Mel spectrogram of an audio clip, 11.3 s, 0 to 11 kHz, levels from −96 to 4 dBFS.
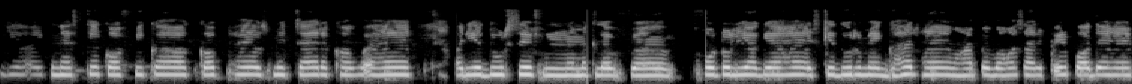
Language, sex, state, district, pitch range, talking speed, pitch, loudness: Hindi, female, Bihar, Jamui, 250-265 Hz, 205 wpm, 260 Hz, -21 LUFS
